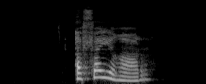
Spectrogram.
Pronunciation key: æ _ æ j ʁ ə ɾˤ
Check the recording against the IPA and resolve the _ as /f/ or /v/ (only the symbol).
f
